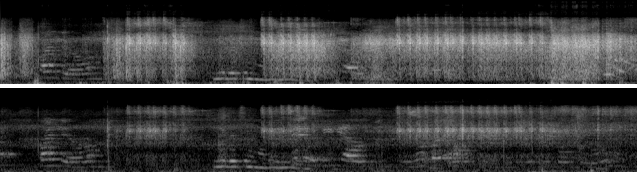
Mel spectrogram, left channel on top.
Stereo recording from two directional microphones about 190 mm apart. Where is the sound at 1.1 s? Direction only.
45° left (ahead or behind).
